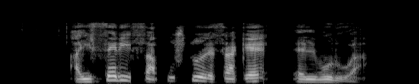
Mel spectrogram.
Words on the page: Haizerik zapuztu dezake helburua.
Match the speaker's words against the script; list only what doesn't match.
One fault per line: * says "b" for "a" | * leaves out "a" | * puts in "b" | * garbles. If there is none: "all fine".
all fine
